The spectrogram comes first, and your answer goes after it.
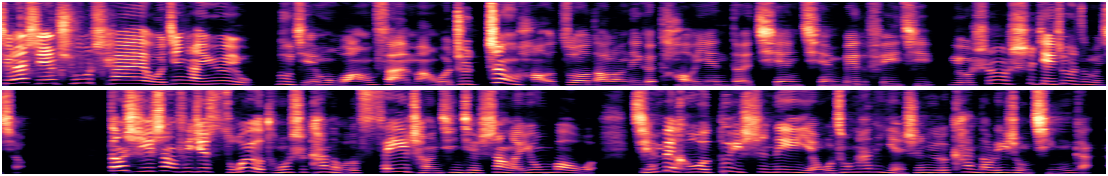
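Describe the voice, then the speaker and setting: A woman in her thirties performing a stand-up comedy set on stage, telling stories with animated acted-out voices. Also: a little high, fast, no room sound, clean studio sound. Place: comedy stage with live audience.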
